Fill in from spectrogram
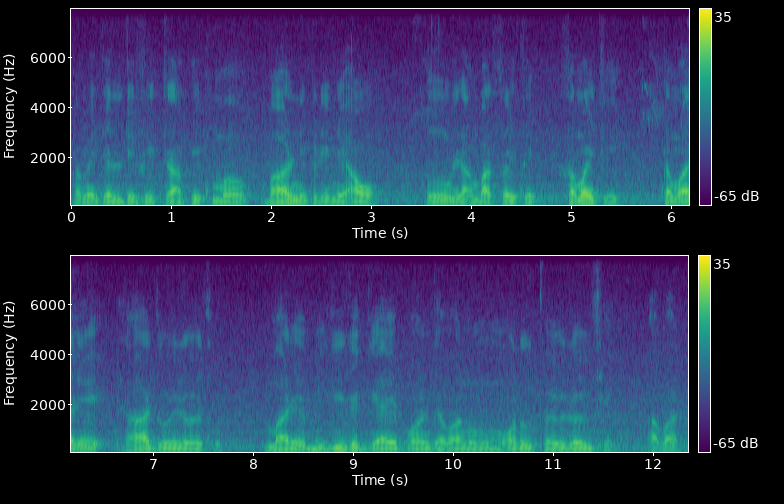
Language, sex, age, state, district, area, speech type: Gujarati, male, 60+, Gujarat, Kheda, rural, spontaneous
